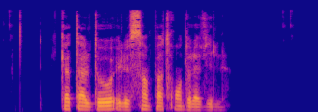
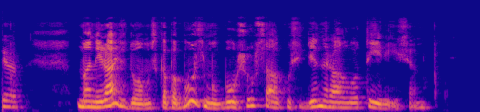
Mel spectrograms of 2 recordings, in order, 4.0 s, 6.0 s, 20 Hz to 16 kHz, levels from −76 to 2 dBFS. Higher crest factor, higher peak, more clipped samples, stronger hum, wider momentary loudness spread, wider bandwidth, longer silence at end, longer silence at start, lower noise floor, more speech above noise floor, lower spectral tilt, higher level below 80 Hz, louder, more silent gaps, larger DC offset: about the same, 20 dB vs 20 dB; about the same, 0 dBFS vs 0 dBFS; neither; neither; about the same, 19 LU vs 18 LU; first, 11.5 kHz vs 9.4 kHz; first, 1.15 s vs 0.65 s; first, 0.25 s vs 0.05 s; first, under -90 dBFS vs -44 dBFS; first, over 72 dB vs 24 dB; second, -3 dB/octave vs -5 dB/octave; first, -56 dBFS vs -64 dBFS; first, -17 LUFS vs -20 LUFS; neither; neither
